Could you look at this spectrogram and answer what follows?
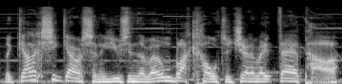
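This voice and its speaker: A man's voice: medium pitch, expressive, fast talker, soft background music, lightly acted. A man playing a glib, eccentric alien time traveller in an audio drama, flippant, theatrical and condescending. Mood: smug, indignant.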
